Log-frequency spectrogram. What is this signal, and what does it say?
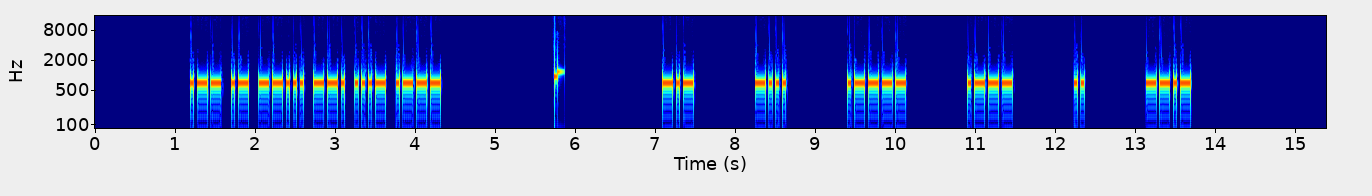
Morse code, heard as a keyed tone, about 28 wpm, spaced as for 14 wpm, 700 Hz. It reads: WA7GVJ KB1JIQ
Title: USA Call Signs - 6 Characters - 6x Character Spacing - 28wpm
